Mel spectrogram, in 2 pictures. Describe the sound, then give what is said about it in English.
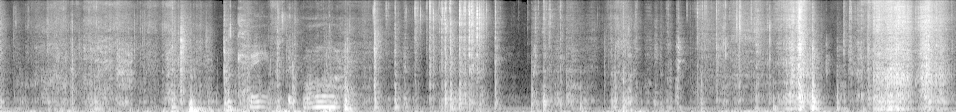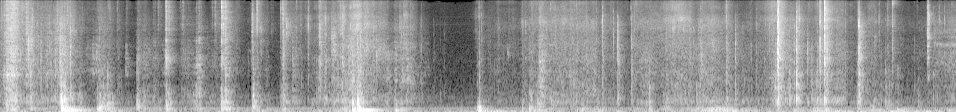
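Masking tape is peeled off the top flaps of a cardboard box to open it, in a run of crinkly rips and scratchy rustles that come in uneven bursts, with no one talking. “I'm just going to take the tape off the flaps. Open it that way.”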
